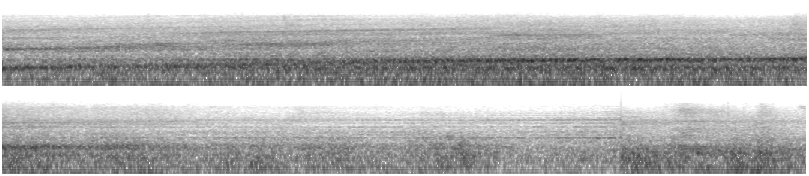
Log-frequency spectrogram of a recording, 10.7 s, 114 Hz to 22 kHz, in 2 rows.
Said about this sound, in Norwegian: nå er jeg på T-banen i Oslo for å finne riktig linje, linje 5, opp til Groruddalen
